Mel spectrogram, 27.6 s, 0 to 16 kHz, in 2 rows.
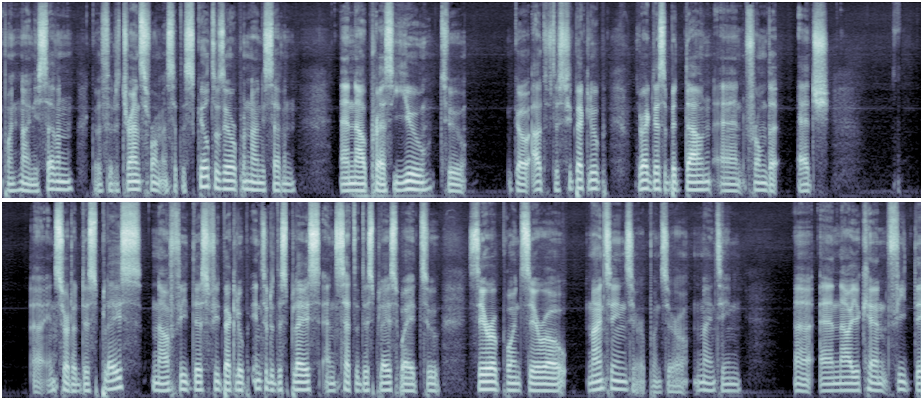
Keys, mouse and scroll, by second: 0.9 click, 1.3 typing, 2.2-4.3 middle drag, 4.7 click, 5.0 typing, 6.8 u, 10.8 typing, 12.6 Tab, 13.2-14.3 typing, 15.1 drag, 15.4 click, 15.8 click, 17.8 drag, 18.9-19.7 middle drag, 20.0-20.3 drag, 25.5 middle click, 25.7 click, 26.1-26.4 middle drag, 26.4-26.9 drag, 27.4-27.5 drag.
